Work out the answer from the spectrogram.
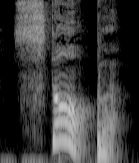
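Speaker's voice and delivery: sharp high shout from behind; yell. A narrator's reading. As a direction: call out to stop her, loud and high. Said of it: "yelled a voice".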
